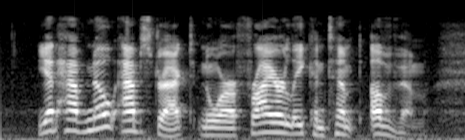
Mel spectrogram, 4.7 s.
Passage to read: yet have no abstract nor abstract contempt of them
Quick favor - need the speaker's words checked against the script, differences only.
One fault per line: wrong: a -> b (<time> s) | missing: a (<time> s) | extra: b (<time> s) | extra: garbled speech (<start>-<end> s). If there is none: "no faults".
wrong: abstract -> friarly (2.4 s)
